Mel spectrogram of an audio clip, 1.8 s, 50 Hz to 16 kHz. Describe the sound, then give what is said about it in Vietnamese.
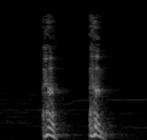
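A man gives two dry, hacking coughs in quick succession. Each is a short, loud burst over a faint steady hum. “Bên ngoài lầu các, một đạo nhân cao 5 thước ho khan một tiếng.”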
